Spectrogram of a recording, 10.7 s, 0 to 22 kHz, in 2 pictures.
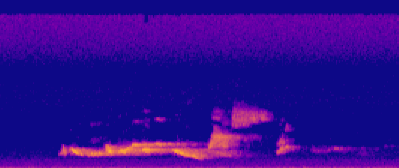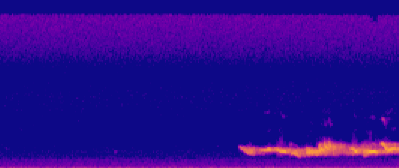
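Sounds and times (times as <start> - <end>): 
Eurasian blackbird singing: 0.8 - 4.6, 8.6 - 10.6.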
